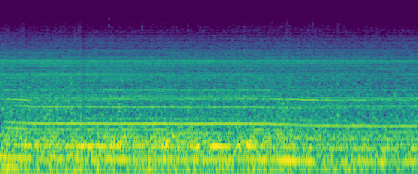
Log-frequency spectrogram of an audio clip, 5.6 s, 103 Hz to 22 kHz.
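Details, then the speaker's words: 1968 Johnson 6 hp two-stroke outboard on the water, likely unrun about 15 years, old uncleaned points and plugs, impeller pumping water, running cool: even steady buzz, no knocks or stumbles, healthy for its age. "I mean, it probably hasn't run in 15 years or so, at least. So I think it's doing pretty good considering that."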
